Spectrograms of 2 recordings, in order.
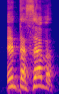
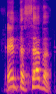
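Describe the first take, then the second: First: Shouting the accusation, falling to a close; final angry blame. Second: Shouting the accusation, rising; angry blame. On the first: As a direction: slam the blame down hard. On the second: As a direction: yell the blame at him. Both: Acted. Blaming the dog loudly.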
